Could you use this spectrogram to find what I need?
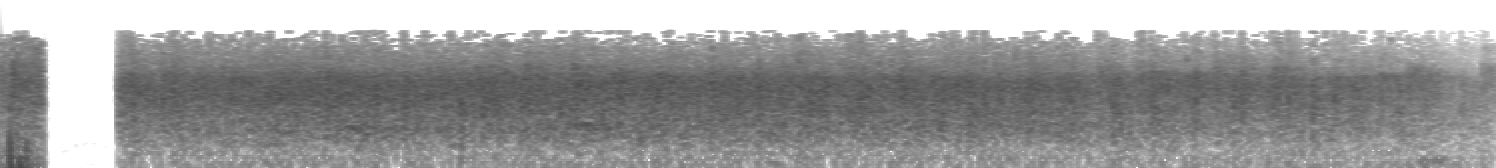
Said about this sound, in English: So, without further ado, I'd like to give a round of applause for Reverend Jim Lucas.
